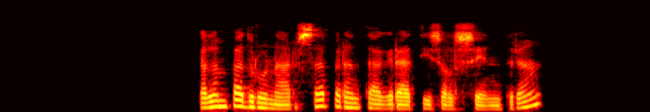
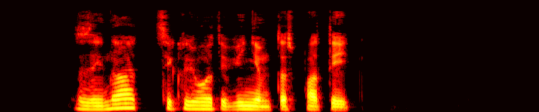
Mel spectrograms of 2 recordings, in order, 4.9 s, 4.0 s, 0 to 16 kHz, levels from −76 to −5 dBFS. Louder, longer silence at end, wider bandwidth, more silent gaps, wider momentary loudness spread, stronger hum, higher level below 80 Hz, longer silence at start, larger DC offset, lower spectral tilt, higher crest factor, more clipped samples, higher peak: about the same, -25 LUFS vs -23 LUFS; second, 0.8 s vs 1.45 s; second, 7.6 kHz vs 11.5 kHz; neither; first, 8 LU vs 5 LU; neither; second, -66 dBFS vs -56 dBFS; first, 1.5 s vs 0.55 s; neither; second, -4.5 dB/octave vs -6.5 dB/octave; about the same, 20 dB vs 20 dB; neither; second, -8 dBFS vs -4 dBFS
